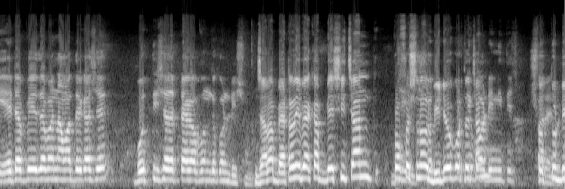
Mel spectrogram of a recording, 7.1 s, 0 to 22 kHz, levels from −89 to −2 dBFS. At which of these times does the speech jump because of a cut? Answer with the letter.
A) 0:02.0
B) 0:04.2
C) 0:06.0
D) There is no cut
D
